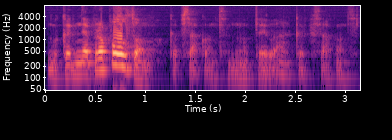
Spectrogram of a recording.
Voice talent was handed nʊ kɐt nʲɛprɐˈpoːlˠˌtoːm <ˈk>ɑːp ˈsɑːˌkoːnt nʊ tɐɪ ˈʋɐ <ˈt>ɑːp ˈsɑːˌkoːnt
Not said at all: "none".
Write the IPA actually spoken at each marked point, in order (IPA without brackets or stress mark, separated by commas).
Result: k, k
